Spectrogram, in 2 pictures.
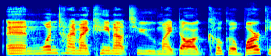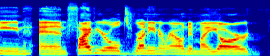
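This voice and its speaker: A woman co-hosts a relaxed chat, telling a neighbor story with exasperated laughs. Her voice is smooth and slightly low for a woman. She takes her time over every phrase. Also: unhurried. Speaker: podcast co-host.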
